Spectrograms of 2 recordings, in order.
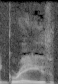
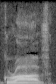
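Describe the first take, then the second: First: "grave" with a long A, like GRAYV; English pronunciation. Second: "grave" with an ah vowel, GRAHV; corrected pronunciation. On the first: Teacher warns students off this reading, "grave" said GRAYV. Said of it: "Don't say grave". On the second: Teacher corrects the name of the accent, "grave" said GRAHV. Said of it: "but rather". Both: Shown as a demonstration.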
